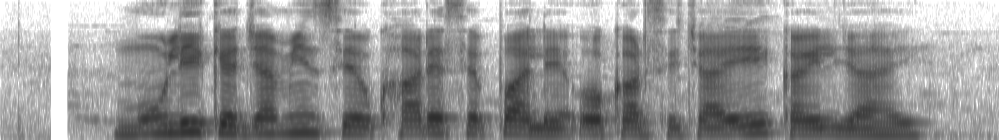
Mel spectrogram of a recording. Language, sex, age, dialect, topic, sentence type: Magahi, male, 41-45, Southern, agriculture, statement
